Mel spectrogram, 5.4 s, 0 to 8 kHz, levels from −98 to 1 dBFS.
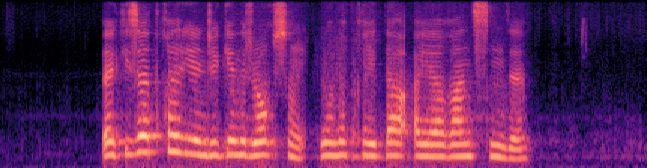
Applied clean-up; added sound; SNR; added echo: neural separator model SepFormer DNS4.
